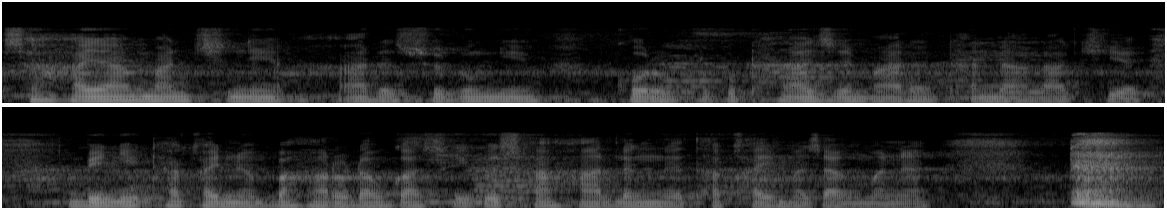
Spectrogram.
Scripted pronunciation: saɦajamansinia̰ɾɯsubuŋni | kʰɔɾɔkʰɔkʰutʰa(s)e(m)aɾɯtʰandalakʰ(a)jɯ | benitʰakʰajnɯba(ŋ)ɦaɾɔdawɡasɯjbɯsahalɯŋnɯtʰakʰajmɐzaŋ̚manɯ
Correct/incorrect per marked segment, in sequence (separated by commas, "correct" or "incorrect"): incorrect, correct, incorrect, incorrect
